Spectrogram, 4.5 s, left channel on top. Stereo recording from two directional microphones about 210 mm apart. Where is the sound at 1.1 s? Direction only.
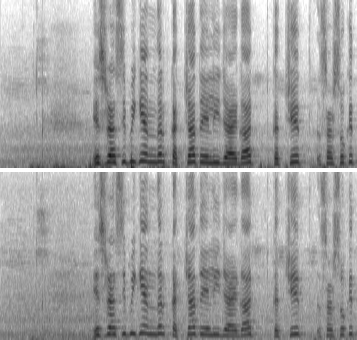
20° left (ahead or behind).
